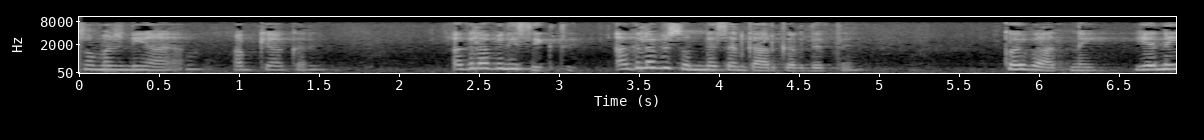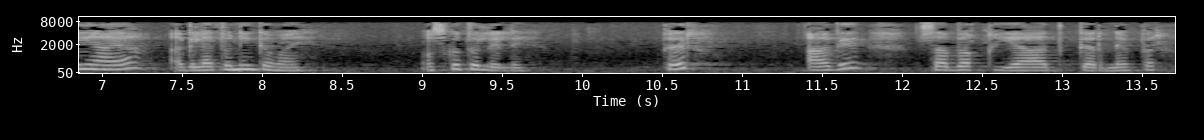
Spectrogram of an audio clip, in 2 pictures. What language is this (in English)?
Urdu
